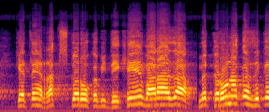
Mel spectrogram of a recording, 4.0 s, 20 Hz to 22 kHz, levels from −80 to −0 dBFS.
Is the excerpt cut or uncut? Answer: cut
